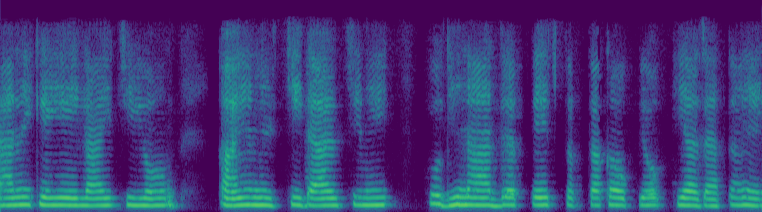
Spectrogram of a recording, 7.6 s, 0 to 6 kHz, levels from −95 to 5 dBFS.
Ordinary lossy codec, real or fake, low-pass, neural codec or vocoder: AAC, 32 kbps; fake; 5.4 kHz; codec, 24 kHz, 0.9 kbps, WavTokenizer, medium music audio release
